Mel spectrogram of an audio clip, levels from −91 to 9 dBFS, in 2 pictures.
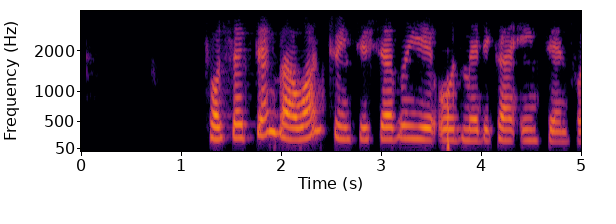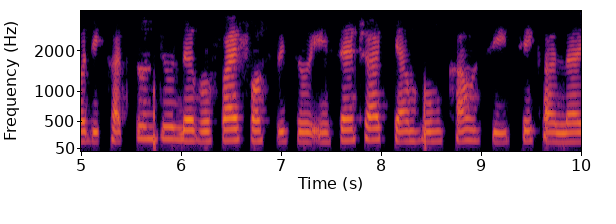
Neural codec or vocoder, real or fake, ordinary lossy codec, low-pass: none; real; none; 3.6 kHz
